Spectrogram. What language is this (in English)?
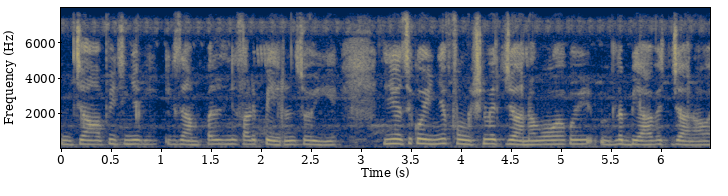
Dogri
